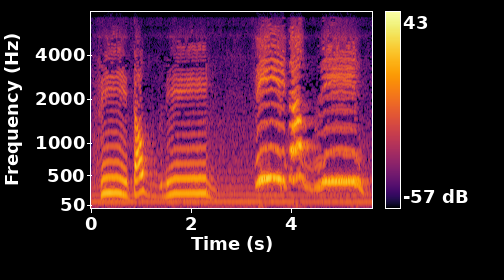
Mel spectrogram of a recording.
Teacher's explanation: ضاد پر پڑھا جاتا ہے اور زبان کی کروٹ اور اوپر والے بائیں طرف کی جو داڑیں ہیں ان کے ساتھ لگتی ہے تو ضاد ادا ہوتا ہے، زواد نہیں ہے۔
